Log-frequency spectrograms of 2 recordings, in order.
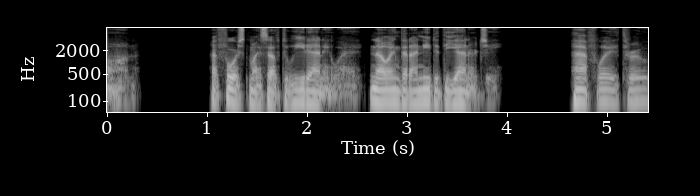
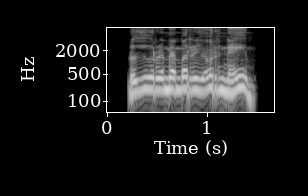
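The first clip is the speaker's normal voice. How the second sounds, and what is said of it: Thick Indian accent. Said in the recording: “he said in a thick Indian accent”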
